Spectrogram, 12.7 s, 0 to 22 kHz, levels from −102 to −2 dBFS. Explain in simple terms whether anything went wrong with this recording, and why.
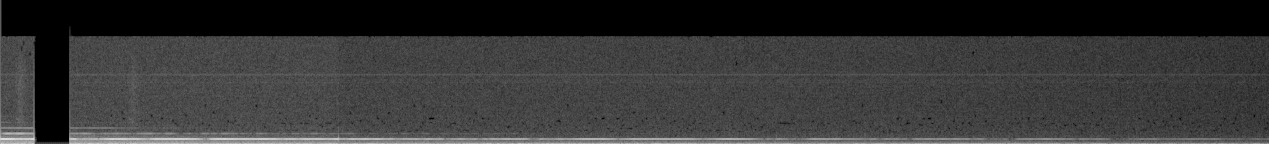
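Two things went wrong with this music clip, both near the start.

The first is a doubled audio track. From the very beginning until 3.38 s, a second copy of the same music plays about a second behind the first and at roughly the same loudness. The same music was most likely picked up twice, once through a slower route. Unlike a natural echo, the copy never fades away or sounds roomy. It is a clean duplicate that simply stops abruptly at 3.38 s.

The second is an audio dropout to a faint residue. From 0.33 to 0.69 s, about a third of a second, the music vanishes and only a low electrical hum remains, far quieter than the music. The likely cause is that the signal was lost while the equipment after the break stayed switched on. This is not a musical pause or a fade. The cut and the return are both sudden, and the gap holds hum rather than silence.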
